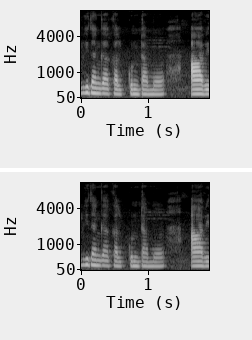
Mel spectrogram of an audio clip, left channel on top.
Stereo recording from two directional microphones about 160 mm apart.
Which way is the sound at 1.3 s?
25° right (ahead or behind).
